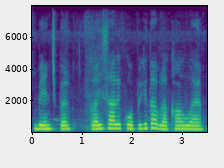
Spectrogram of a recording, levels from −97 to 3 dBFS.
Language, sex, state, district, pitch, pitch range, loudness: Hindi, female, Jharkhand, Garhwa, 230 Hz, 225-250 Hz, -13 LUFS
